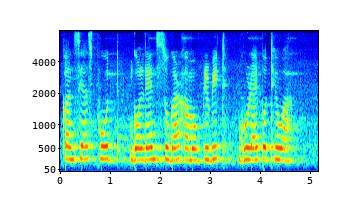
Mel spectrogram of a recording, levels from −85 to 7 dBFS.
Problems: background sounds at intervals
